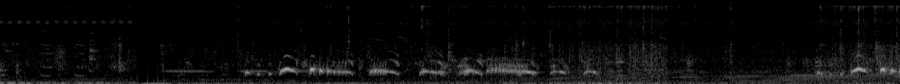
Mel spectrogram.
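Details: Spotted dove in a cage, sex uncertain (owner thinks 60% female), with a mid-to-deep voice, gives a deep, mellow run of soft coos, a full four-note crowing phrase, then starts again after a pause, over faint hiss and background noise.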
